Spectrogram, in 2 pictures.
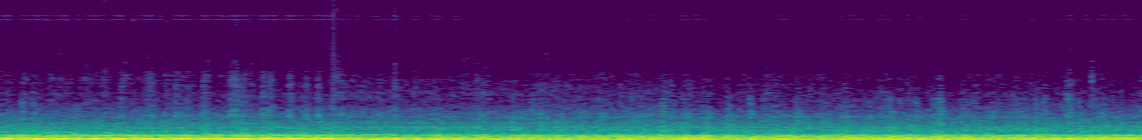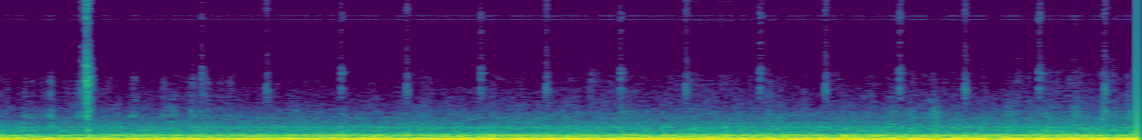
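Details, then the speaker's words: Saturn Vue on a test drive: loud low droning growl with slow wah-wah pulsing following road speed, a badly worn front wheel bearing. "It's most likely coming from the front, and I'm going to just take this on a test drive and show you guys what it sounds like. So now you can hear that wah wah wah wah. It's really loud, really bad."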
